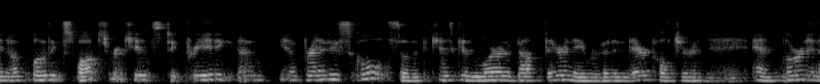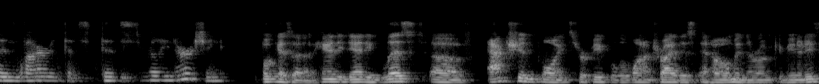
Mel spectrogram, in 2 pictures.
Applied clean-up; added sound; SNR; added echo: neural mask model DeepFilterNet 3.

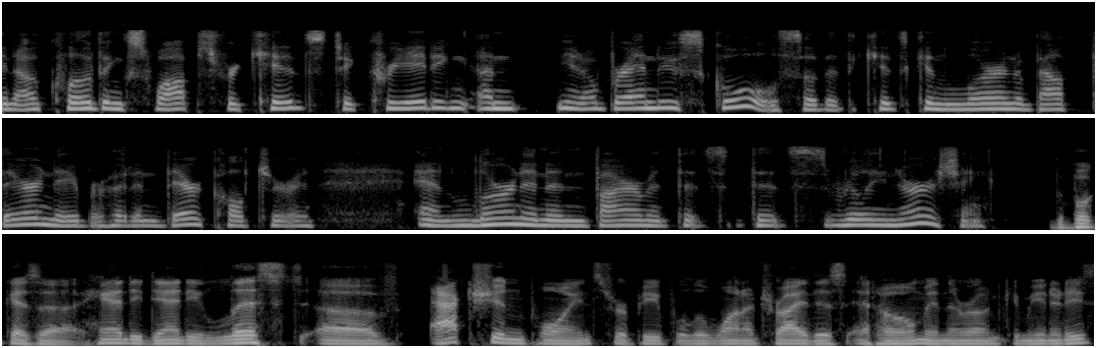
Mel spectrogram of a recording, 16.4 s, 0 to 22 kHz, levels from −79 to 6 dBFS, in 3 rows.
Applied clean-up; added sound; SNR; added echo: none; none; none; none.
